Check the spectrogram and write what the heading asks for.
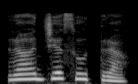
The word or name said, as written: ರಾಜ್ಯಸೂತ್ರ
